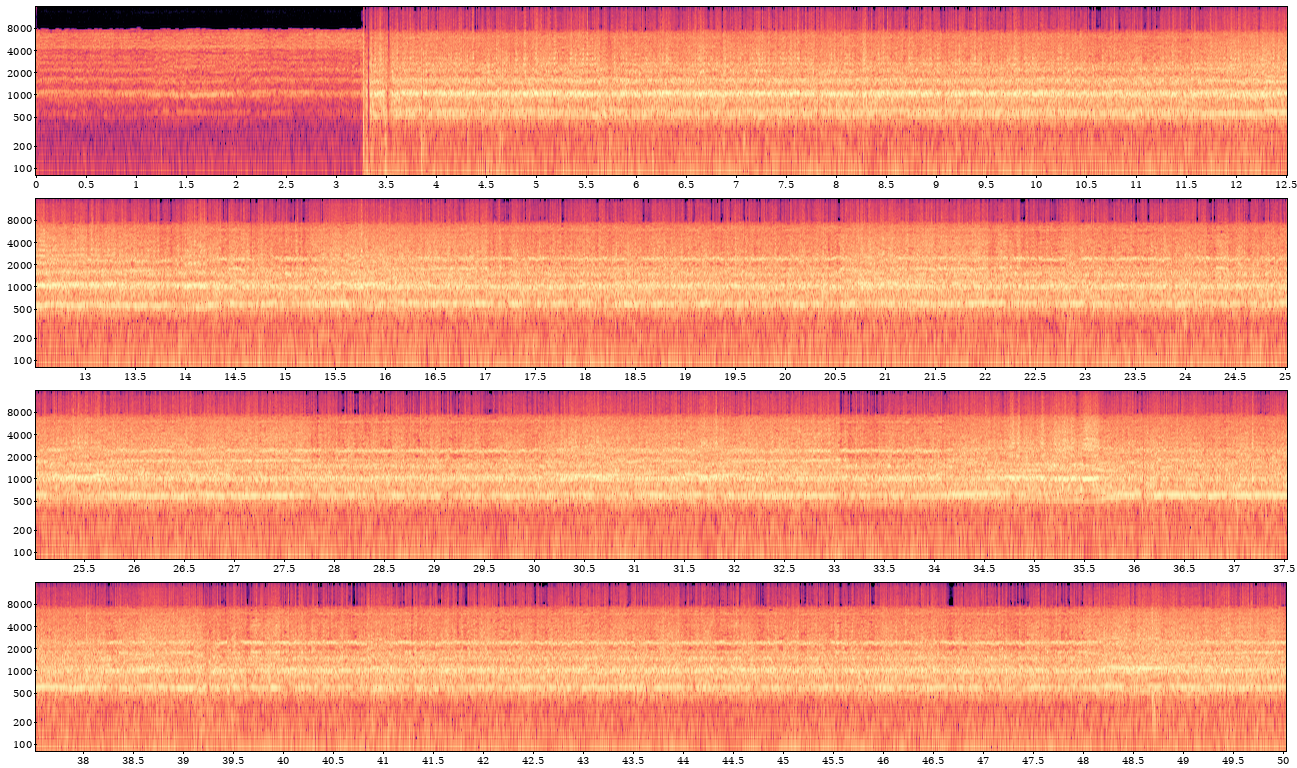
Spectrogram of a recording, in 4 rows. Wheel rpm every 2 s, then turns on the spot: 140, 140, 140, 140, 140, 140, 150, 150, 160, 160, 160, 160, 160, 160, 160, 160, 160, 160, 160, 160, 160, 160, 160, 160, 160.
none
